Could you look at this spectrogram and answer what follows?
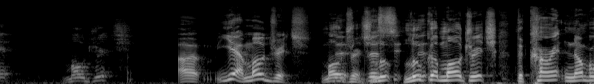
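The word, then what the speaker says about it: Modrić: Yeah, Modric.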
